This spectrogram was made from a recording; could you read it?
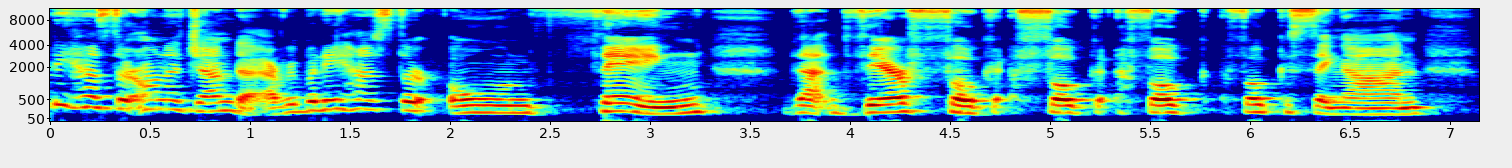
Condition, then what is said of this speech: Stuttering. I'm very aware of more blocking, which is really not my typical manifestation of stuttering.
